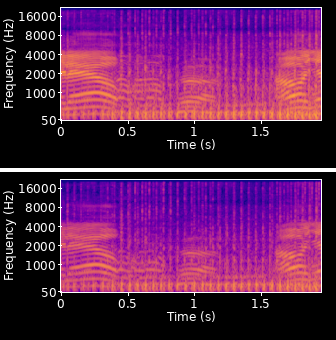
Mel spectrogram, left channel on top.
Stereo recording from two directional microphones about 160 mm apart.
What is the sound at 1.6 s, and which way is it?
Speech, centre (ahead or behind).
